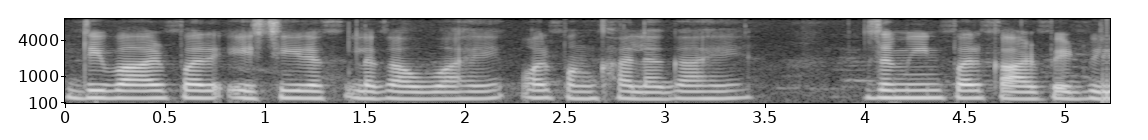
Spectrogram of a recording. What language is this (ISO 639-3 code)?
hin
